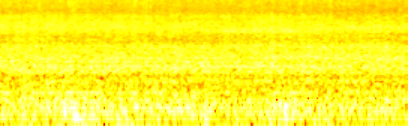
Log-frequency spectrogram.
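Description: Steady road and tyre noise inside the cabin of a Volkswagen e-Golf electric car at motorway speed, a low even rumble with no engine note.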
